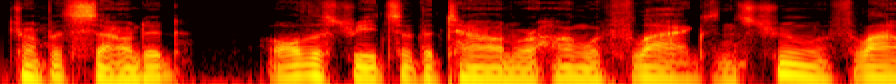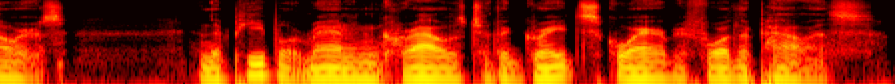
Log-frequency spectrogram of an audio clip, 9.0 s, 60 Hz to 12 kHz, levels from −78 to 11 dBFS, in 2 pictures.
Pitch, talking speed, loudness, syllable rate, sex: 85 Hz, 200 wpm, -22 LUFS, 5.1 syllables/s, male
